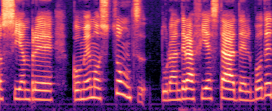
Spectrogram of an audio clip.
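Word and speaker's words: Zongzi (粽子): Zongzi. Zongzi.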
